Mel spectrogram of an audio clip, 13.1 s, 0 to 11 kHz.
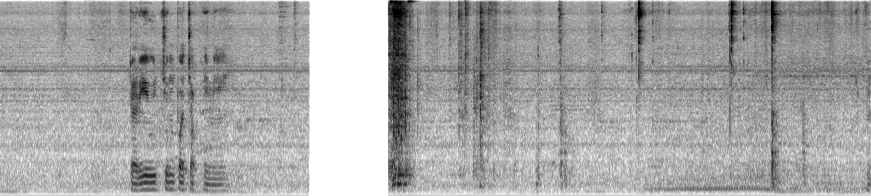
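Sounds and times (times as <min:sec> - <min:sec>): sewing machine motor hum: 0:09.7 - 0:13.0.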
